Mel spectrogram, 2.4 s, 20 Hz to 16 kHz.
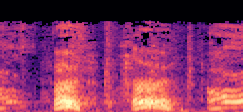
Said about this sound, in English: We get the dog's 2 cents.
